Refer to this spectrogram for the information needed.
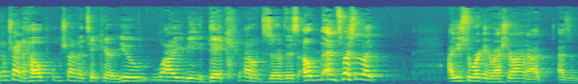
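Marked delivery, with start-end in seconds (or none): none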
